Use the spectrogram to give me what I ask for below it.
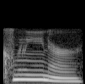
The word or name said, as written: cleaner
